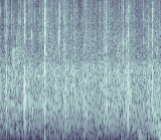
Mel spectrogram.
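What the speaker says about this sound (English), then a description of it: "Give him a round of applause, yeah?" A crowd applauds at a Black History event in Hastings as a performer comes up, with dense clapping and a few sharper individual claps standing out.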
